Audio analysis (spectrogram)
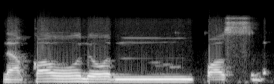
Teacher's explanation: غنہ پورا کرنا ہے، قاف کو موٹا کرنا ہے، صاد کو بھی موٹا کر کے پڑھنا ہے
